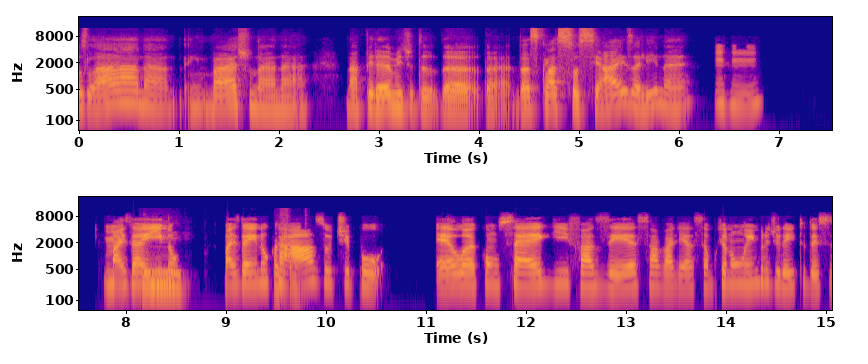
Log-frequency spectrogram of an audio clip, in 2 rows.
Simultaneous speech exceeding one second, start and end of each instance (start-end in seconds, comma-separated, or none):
none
